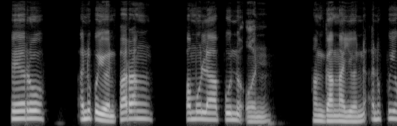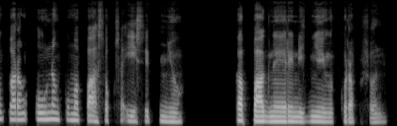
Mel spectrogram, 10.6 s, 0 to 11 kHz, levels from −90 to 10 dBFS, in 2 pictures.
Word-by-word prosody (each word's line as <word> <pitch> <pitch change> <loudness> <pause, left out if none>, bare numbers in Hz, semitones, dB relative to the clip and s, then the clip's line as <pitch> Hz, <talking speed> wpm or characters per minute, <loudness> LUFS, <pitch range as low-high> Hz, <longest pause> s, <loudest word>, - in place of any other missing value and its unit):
Pero 200 0 +4 0.5
ano 195 +3 +3
po 190 - +3
'yon 145 -5 +6
parang 195 +3 +2 0.4
pa 180 0 -1
mula 185 -2 +2
po 175 0 -1
noon 125 -6 -2 0.6
hanggang 140 -1 +2
ngayon, 130 +2 +1
ano 185 0 -4
po 200 +2 -7
yung 195 -1 -3
parang 170 -1 -2
unang 175 0 0
pumapasok 160 -7 -3
sa - - -15
isip 130 0 -6 0.2
niyo 120 -2 -3 0.6
kapag 130 -3 +3
naririnig 125 -1 +2
niyo 125 -2 0
yung 115 - -5
korapsiyon? 110 -1 -7
150 Hz, 140 wpm, -22 LUFS, 125-180 Hz, 0.6 s, yon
